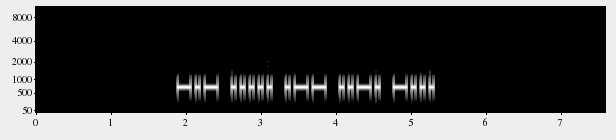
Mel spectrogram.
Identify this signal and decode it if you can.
Morse code, heard as a keyed tone, about 20 wpm, 700 Hz. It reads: K5WFB
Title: USA Call Signs - 5 Characters - Repeated 2x - 20wpm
